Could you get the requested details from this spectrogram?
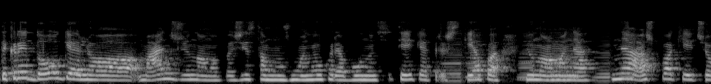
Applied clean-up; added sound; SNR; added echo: none; Accordion; 14 dB; none.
